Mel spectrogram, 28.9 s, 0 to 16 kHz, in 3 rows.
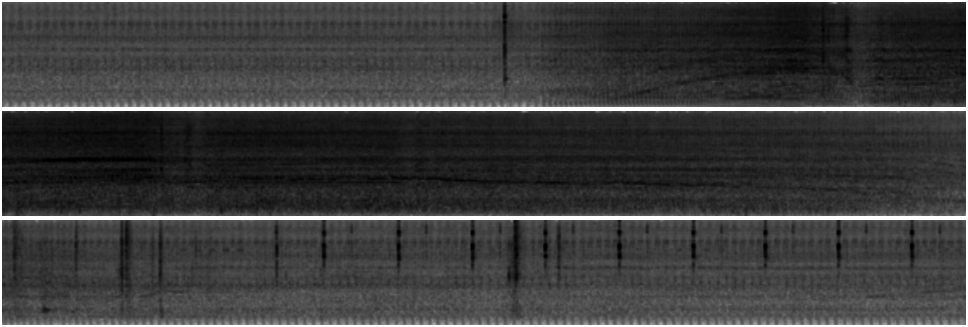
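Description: Honda Cross Cub 110's single-cylinder four-stroke engine pulling away and climbing in pitch through the gears, then easing off and fading to a low hum. It is followed by a regular light ticking about every 0.7 seconds.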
